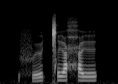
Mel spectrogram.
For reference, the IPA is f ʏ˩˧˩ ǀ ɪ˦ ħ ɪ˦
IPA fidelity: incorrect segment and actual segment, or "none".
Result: none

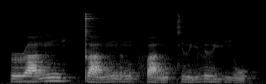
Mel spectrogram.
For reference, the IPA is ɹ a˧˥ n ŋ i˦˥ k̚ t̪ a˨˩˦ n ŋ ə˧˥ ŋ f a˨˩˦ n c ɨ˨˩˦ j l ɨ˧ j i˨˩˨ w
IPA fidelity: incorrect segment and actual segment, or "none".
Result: none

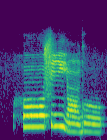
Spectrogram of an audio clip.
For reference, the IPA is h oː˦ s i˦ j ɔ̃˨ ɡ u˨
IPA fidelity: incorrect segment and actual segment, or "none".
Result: none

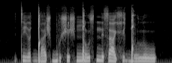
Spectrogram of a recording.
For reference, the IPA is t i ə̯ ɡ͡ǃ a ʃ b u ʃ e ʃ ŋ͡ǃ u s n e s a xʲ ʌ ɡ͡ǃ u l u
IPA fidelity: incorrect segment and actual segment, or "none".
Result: none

